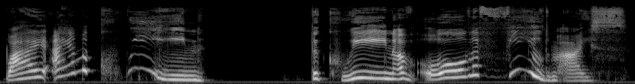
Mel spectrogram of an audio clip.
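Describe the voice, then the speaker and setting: A woman voicing a tiny, proud mouse queen in a storybook, with a small squeaky voice and regal, emphatic delivery. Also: lively intonation, slow, a bit bright, heavily acted. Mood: indignant, proud.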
